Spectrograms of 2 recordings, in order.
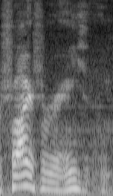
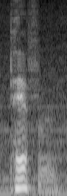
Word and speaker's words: Pfeiffer: Roger Pfeiffer. He pronounced it Peffer.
